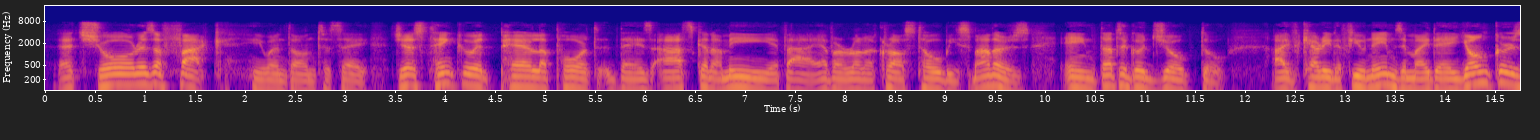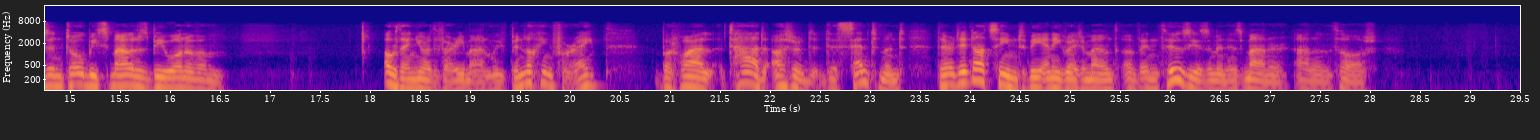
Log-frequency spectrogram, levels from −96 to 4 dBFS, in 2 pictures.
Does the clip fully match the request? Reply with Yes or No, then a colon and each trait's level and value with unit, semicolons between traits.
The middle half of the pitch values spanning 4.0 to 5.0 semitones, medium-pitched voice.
No: average, 4.6 semitones; low, 110 Hz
